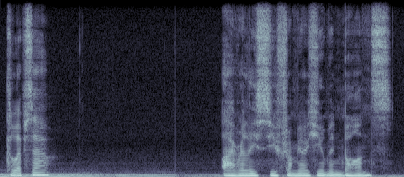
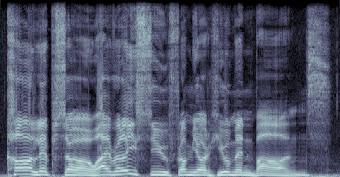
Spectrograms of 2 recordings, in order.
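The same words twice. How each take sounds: First: It is said softly and tenderly, like to a lover. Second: It is said loudly and theatrically, like a proclamation. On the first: The speaker calls it right. "it must be spoken as to a lover" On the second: The speaker calls it wrong. "I love how theatrical he gets with that"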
